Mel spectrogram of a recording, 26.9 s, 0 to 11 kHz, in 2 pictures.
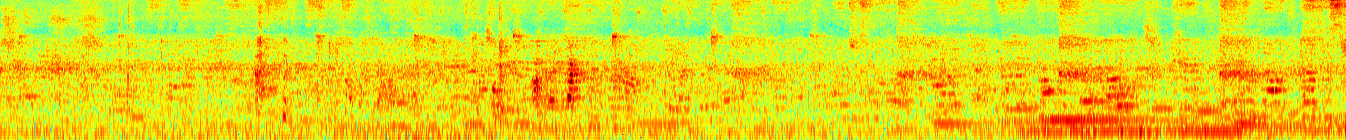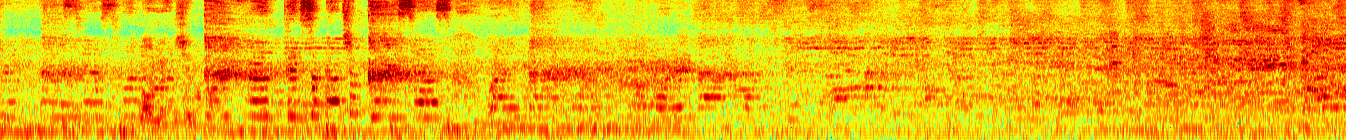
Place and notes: Fuxing St., Hualien City - walking in the Street
Walking through in a variety ofthe mall, Binaural recordings, Zoom H4n+Rode NT4 + Soundman OKM II
Hualian City, Hualien County, Taiwan, 5 November 2013, 14:48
